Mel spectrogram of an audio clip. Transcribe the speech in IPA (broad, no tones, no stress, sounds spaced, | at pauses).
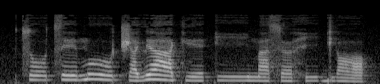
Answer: t͡s oː t͡s eː m oː t͡ʃ a lʲ aː kʲ eː k iː m a s œ h iː ɡ j ɒ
